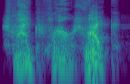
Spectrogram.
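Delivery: urgent, half-voiced hushing; flustered old man's stammered order; stuttering old magistrate. A narrator's reading. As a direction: hush her with a faltering, husky command. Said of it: "stotterte der Stadtrichter".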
